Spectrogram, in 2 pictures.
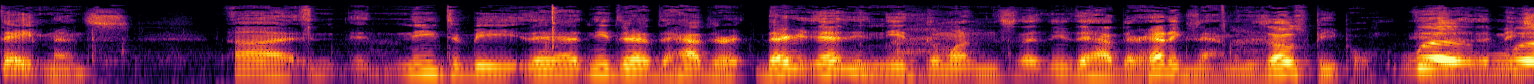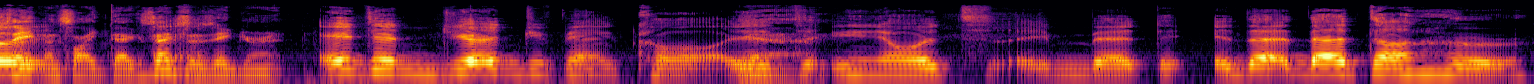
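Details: Adult speaker; typical speech.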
